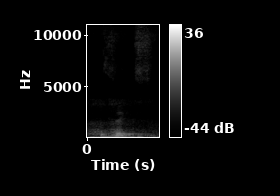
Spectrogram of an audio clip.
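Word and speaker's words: sechs: Then 6, you heard me saying Zex, so S, we read it like Z, so that's why you say Zex, like that.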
